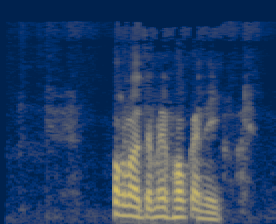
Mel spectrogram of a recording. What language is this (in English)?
Thai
